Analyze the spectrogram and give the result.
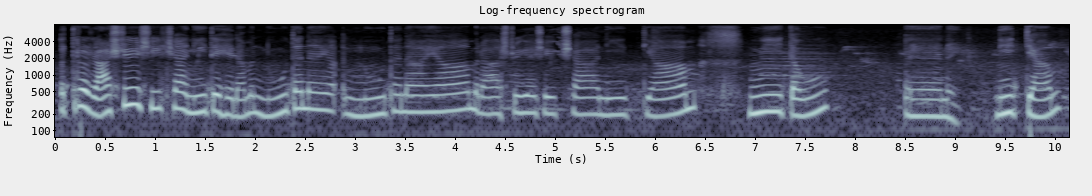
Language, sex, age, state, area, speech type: Sanskrit, female, 18-30, Goa, rural, spontaneous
